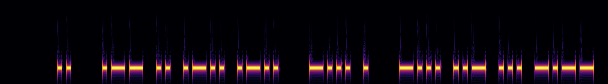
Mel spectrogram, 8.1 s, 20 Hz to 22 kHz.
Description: Morse code, heard as a keyed tone, about 21 wpm, 700 Hz. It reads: I WILL BE BUSY
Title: Sentences with 5-Word Phrases - 20wpm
